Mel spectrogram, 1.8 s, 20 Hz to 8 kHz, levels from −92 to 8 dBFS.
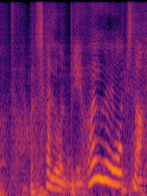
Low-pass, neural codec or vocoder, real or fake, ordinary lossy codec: none; codec, 16 kHz, 1 kbps, FreqCodec, smaller model; fake; none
